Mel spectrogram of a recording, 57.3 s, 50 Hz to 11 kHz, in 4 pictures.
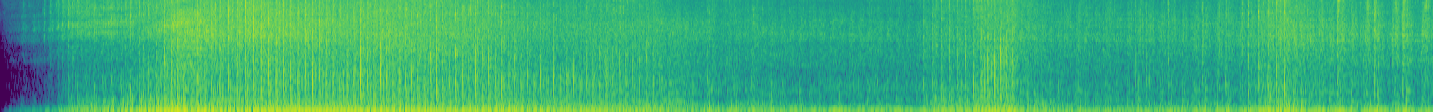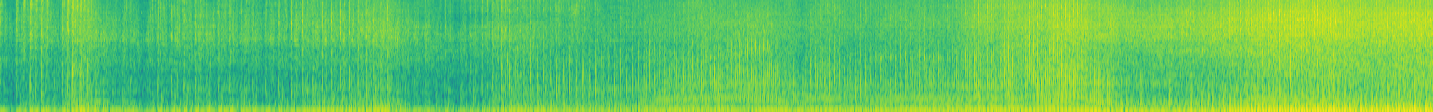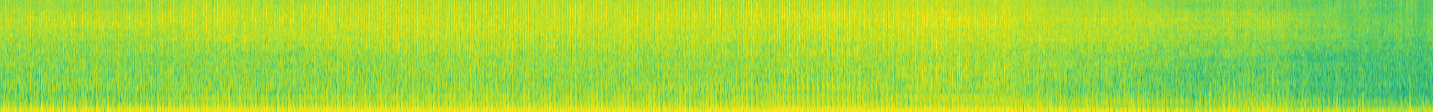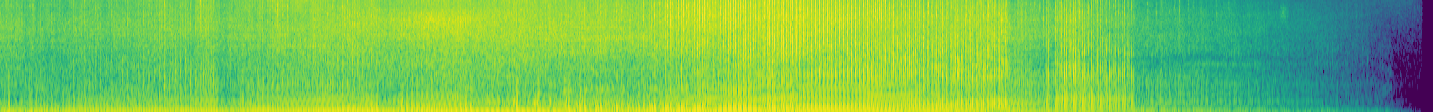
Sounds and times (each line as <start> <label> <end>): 0.1 Motorcycle 57.1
